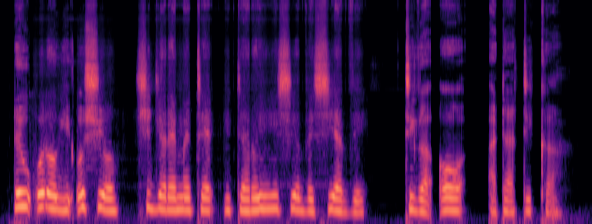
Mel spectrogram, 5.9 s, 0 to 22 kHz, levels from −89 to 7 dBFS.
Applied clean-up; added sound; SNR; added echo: neural mask model DeepFilterNet 3.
